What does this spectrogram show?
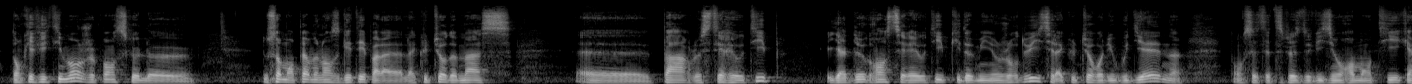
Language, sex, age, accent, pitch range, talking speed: French, male, 50-69, French, 90-115 Hz, 165 wpm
